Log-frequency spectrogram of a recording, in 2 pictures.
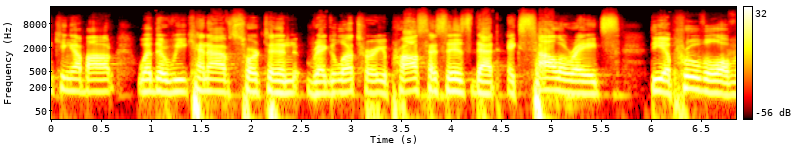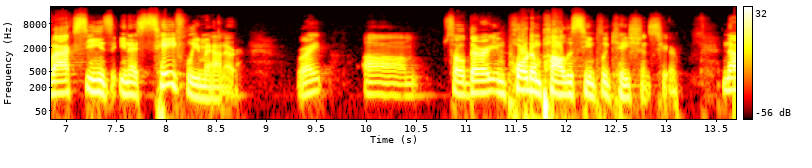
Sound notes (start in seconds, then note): none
